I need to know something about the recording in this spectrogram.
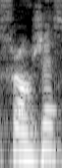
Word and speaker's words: Florges: Alors, je prononce Florges hein, d'ailleurs, parce que dans l'anime, je sais qu'il prononce comme ça.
